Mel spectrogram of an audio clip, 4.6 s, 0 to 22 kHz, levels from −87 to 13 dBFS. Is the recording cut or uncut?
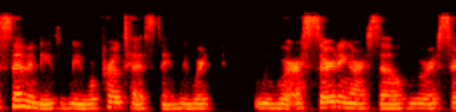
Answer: uncut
